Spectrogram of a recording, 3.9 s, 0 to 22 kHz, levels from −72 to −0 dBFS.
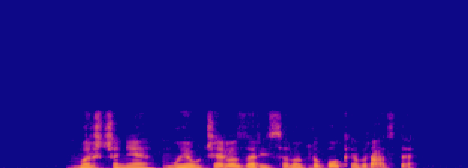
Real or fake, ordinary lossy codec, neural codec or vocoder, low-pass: real; none; none; 19.8 kHz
